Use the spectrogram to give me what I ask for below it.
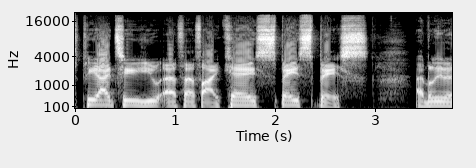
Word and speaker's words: Pituffik: Oh my God, you don't know how to pronounce that. No, I don't. It's Pituffik, space base.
